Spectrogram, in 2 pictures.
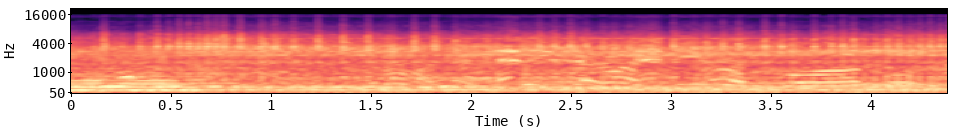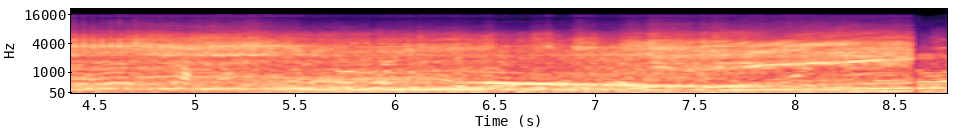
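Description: A small two-stroke motorcycle engine runs loudly close by, revving up and down.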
